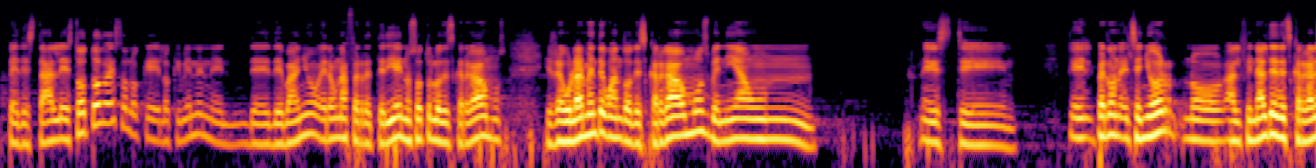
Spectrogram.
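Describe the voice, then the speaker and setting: A young man giving a personal testimony in a sermon, halting and repeating words, often asking "¿verdad?". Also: on the high side, smooth. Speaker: lay preacher giving testimony. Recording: long hall reverb.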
